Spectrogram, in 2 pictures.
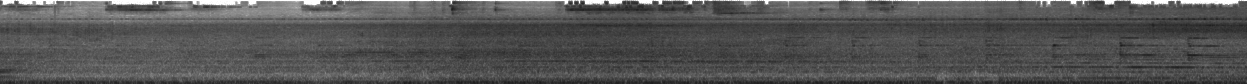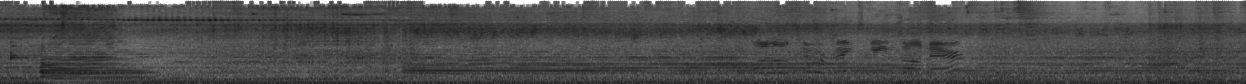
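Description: Freight trains roll past on Canadian National-CSX lines, a loud continuous rumble and clatter of cars with a horn sounding midway, amid wind and rain.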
